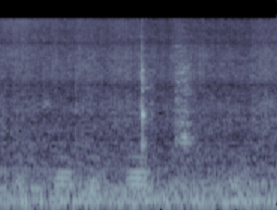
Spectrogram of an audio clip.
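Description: Stir-frying in a wok in a home kitchen: a steady low scraping and frying bed runs throughout, with one sharp metallic clack near the middle and a softer hiss swell just after.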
